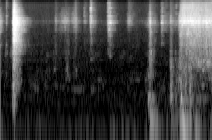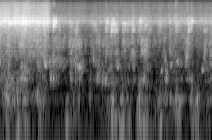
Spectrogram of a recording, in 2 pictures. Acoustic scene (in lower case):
kitchen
